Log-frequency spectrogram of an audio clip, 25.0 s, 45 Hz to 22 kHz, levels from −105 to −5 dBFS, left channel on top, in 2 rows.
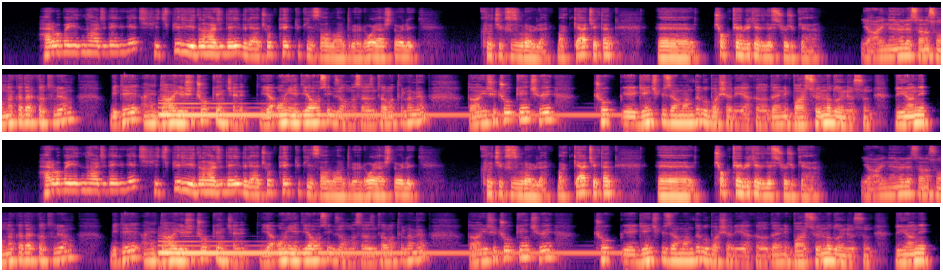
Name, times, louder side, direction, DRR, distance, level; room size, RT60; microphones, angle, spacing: voice 1, 0.5-5.5 6.4-8.5 8.7-10.9, equal, 10° right, 0.6 m, -22 dB
voice 2, 11.4-20.1 20.4-24.8, left 3 dB, 45° left, 0.6 m, -24 dB
Bass guitar, 14.6-20.8, right 1 dB, 30° right, 2.0 m, -25 dB
4.1 x 3.5 x 2.3 m
head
